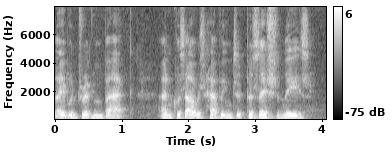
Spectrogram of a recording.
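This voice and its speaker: A woman speaks with a London accent at a fairly low pitch. Noticeable background noise runs behind her. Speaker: war veteran. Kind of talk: interview. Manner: halting.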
